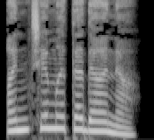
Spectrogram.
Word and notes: ಅಂಚೆಮತದಾನ: Kannada; añcematadāna

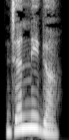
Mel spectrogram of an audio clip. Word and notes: ಜನ್ನಿಗ: Kannada

